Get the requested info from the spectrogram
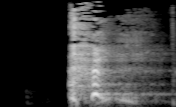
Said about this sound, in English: I coughed right in that mic. I'm sorry. Sorry about that.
